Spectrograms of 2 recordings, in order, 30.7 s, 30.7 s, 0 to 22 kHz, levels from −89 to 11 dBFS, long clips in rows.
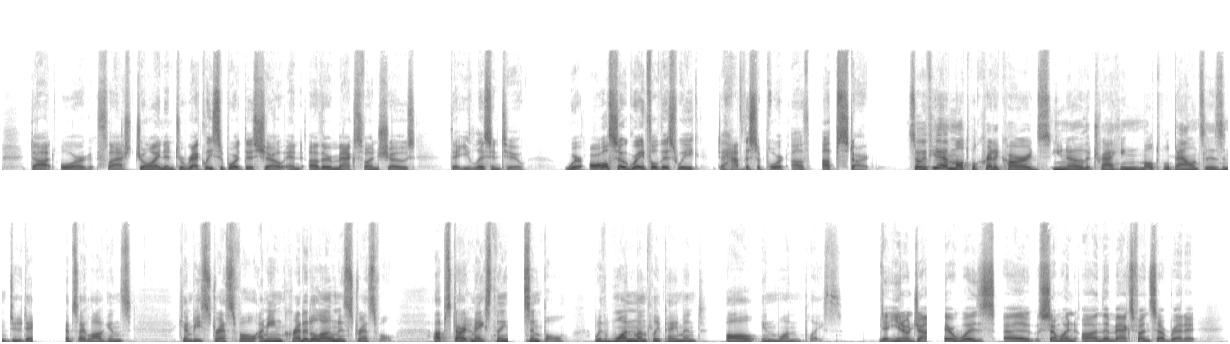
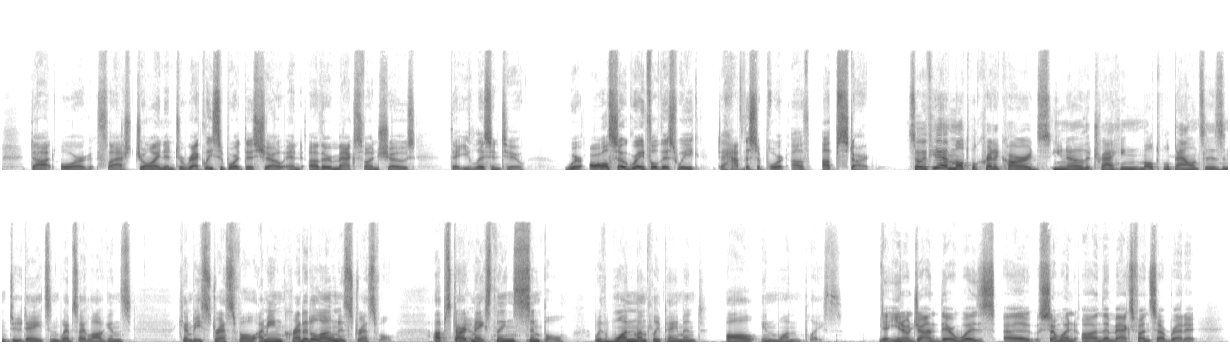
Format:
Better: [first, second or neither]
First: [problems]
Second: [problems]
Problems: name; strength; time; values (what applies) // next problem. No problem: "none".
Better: second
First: audio cutting out; at 16 s, at 22 s and at 27 s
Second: none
